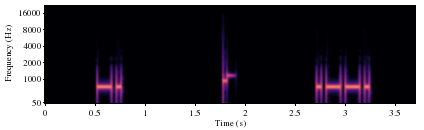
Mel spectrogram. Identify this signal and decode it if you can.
Morse code, heard as a keyed tone, about 25 wpm, 700 Hz. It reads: N P
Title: Single Letters 25wpm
